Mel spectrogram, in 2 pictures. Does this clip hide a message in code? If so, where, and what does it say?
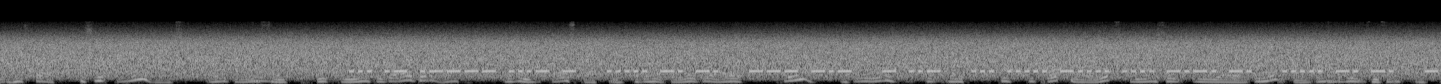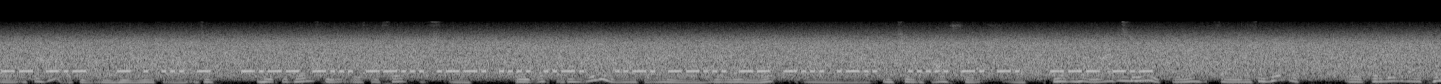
Yes: Morse code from 3.4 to 26.0 s, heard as a keyed tone, machine-sent, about 27 wpm, 630 Hz, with heavy radio static and speech in Danish. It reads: SA1VT 5NN OK TU S56HCN 5NN OK TEST YB7PHF F7MBL 5NN OK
